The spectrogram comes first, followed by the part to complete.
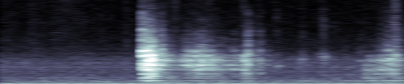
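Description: Logic analyzer probe adapter and its bundle of probe leads rattling and clinking as they are handled: a short clatter about two-thirds of a second in and a softer one near the end.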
